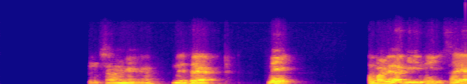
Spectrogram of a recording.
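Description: A man speaks in short bursts through an online call.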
